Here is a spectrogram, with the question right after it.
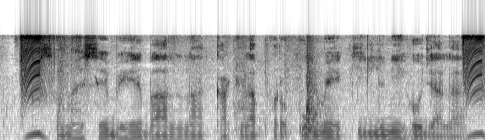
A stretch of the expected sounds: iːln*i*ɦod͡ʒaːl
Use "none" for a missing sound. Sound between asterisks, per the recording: i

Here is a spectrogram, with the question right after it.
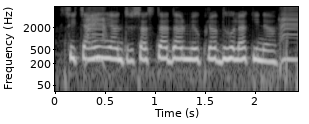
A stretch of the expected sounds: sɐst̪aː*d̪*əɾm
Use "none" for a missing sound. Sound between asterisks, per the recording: d̪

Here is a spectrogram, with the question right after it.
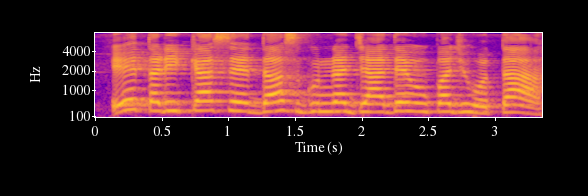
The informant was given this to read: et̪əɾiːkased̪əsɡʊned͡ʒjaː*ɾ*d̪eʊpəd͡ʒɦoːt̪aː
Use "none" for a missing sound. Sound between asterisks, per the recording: none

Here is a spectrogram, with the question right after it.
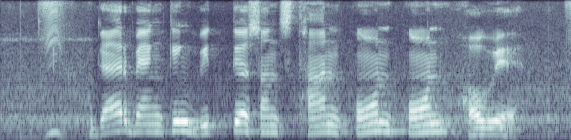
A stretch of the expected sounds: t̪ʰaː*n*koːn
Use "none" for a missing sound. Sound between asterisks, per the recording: n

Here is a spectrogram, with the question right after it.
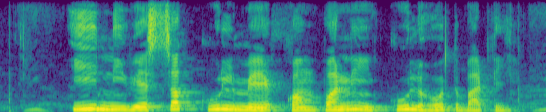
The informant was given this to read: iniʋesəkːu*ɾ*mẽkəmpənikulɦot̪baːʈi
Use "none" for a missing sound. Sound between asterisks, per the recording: l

